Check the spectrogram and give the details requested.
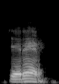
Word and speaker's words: querer: Si se dan cuenta, querer no lleva tilde, pero sí tiene más enfatizada la última sílaba, querer.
